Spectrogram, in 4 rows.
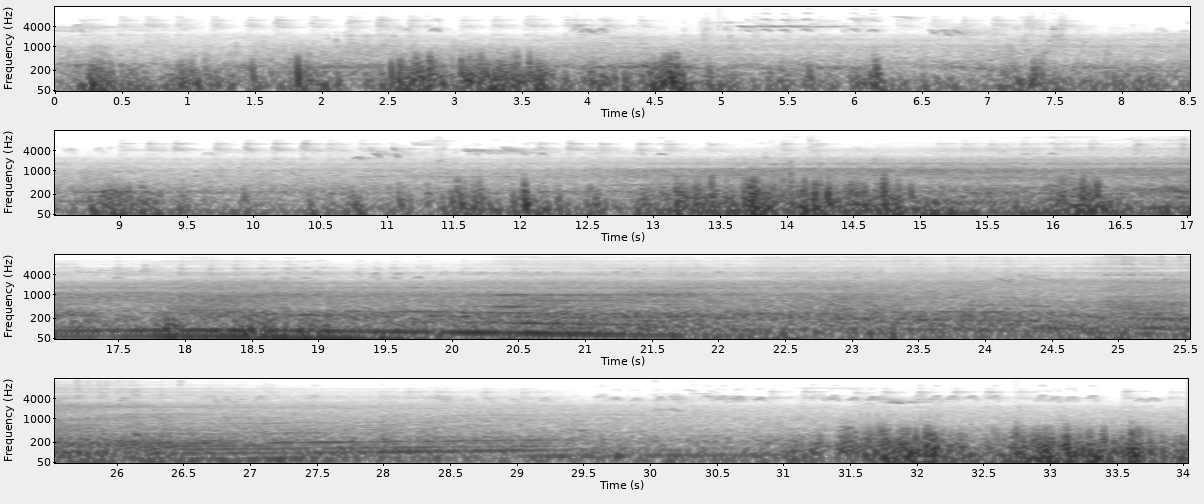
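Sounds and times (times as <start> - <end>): low engine rumble: 5.9 - 31.2
low bumps: 12.8 - 28.9.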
